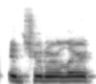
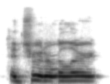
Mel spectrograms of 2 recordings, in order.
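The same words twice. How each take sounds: First: Said in the usual way. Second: Loud alarm call; alarm shout. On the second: Pretend. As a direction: call it out like a siren. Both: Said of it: "damn it, I did it again".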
